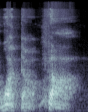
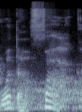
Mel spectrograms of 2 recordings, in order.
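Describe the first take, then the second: First: Slow, quiet what the fuck, falling; awed exclamation. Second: Slow puzzled what the fuck, rising at the end; confused people asking; baffled question. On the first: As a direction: say it in hushed amazement. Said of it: "And other people are like". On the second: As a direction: ask it confused, voice going up. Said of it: "Some people is like". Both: Retold or imitated.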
